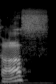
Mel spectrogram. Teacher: If you take a daghesh out of the kaf, it is pronounced the same way that we pronounce the het with the clearing of the throat and therefore we call it a haf.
